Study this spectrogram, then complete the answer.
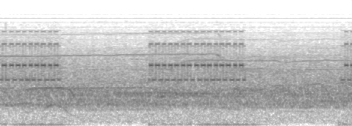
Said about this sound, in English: God damn, this motherfucking phone just ringing. Didn't I tell you to turn this motherfucker off?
